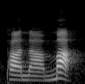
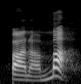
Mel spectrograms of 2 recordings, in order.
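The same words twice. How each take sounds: First: Panamá with a firm stressed final A; model for repeating. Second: Panamá with the last A hit hard and loud; stress on final A. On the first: Teacher modelling Panamá for students to repeat. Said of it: "Repite, por favor". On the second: Teacher modelling the accented A, loud stress. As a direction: punch the final syllable of Panamá. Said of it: "un tilde en la A". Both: Shown as a demonstration.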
